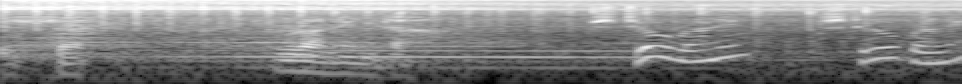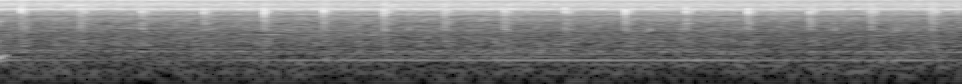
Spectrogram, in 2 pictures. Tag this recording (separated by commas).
Speech, Engine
